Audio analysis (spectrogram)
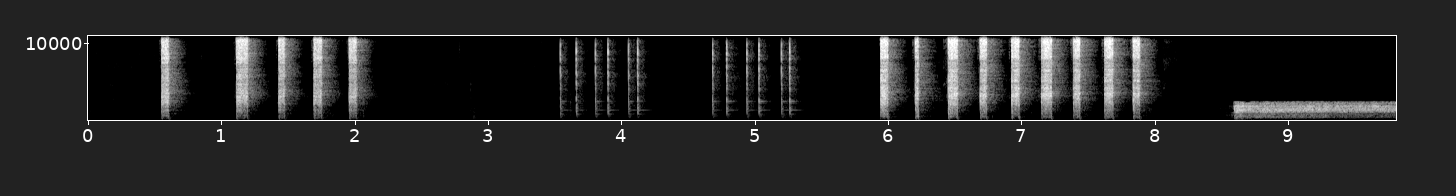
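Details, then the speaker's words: Mitsubishi Evo fuel injector (number 3, found stuck) out of the engine on a DIY cleaning rig, pulsed from a battery: crisp separate clicks in short irregular bursts, sharp even openings, then a hiss of spray as cleaner fluid unsticks it and it opens fully. "After making contact a few times, the injector cleaner fluid unsticks the injector and it fully opens."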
